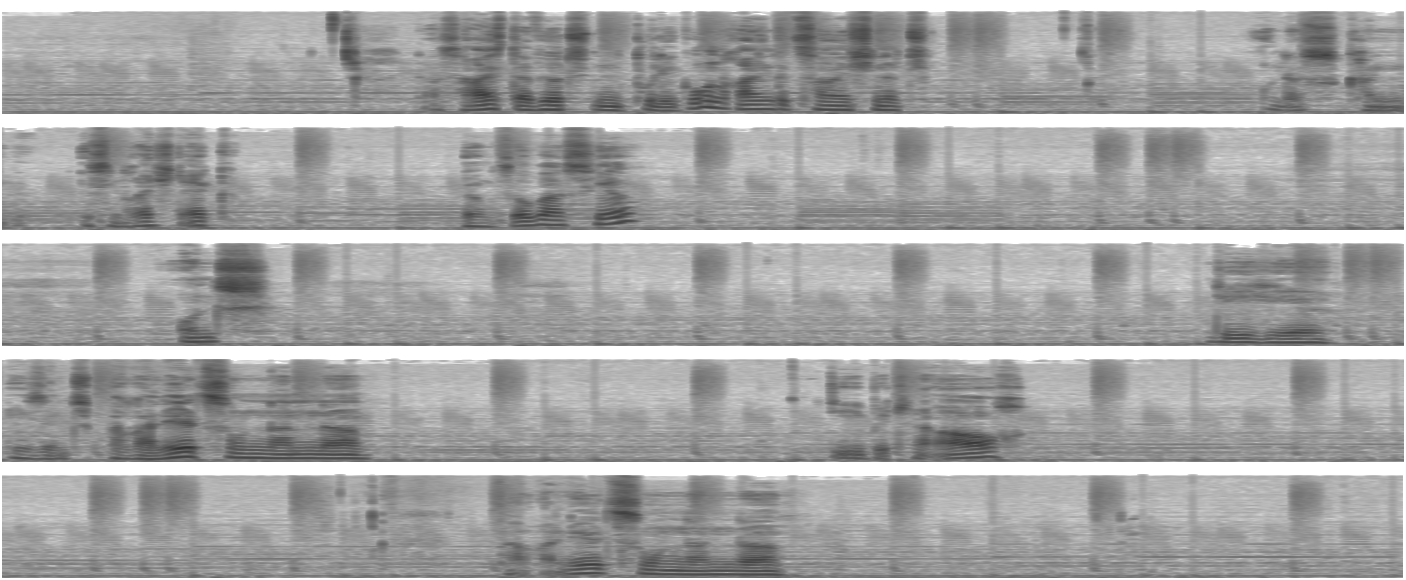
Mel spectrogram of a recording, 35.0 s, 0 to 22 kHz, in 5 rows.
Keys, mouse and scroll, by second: 6.7 click, 7.8 click, 9.1 click, 9.9 click, 11.6 click, 13.0 click, 14.0 right click, 15.8 scroll up 1, 16.2 right click, 17.8 click, 18.8 click, 19.8 click, 20.9 click, 23.8 click, 25.0 click, 26.1 click, 27.8 click, 29.4 click, 30.8 p, 34.9 click.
